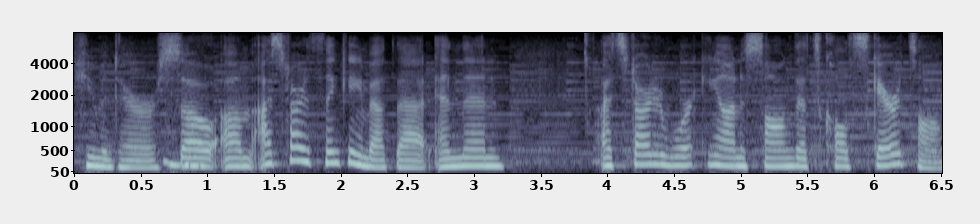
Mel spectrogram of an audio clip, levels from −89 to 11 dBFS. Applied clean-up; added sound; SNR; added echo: none; none; none; none.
